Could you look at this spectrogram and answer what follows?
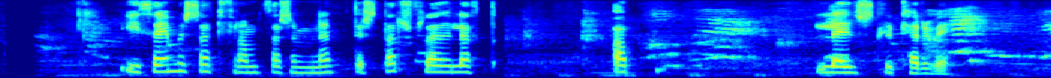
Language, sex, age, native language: Icelandic, female, 30-39, Icelandic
